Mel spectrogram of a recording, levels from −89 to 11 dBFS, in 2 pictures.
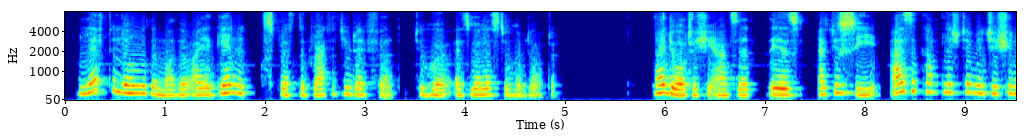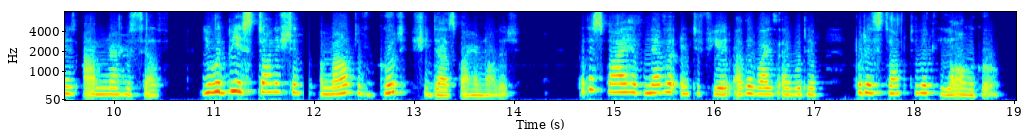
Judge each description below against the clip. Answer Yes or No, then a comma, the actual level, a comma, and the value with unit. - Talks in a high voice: Yes, high, 230 Hz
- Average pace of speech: No, fast, 215 wpm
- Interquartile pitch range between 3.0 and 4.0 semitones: No, average, 5.0 semitones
